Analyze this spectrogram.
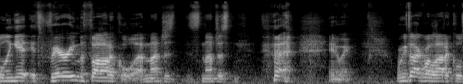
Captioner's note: laughing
